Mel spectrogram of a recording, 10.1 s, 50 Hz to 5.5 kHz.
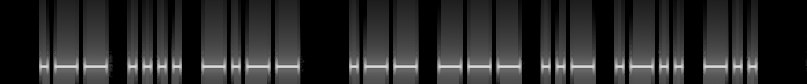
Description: Morse code, heard as a keyed tone, about 13 wpm, 600 Hz. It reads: WHY WOULD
